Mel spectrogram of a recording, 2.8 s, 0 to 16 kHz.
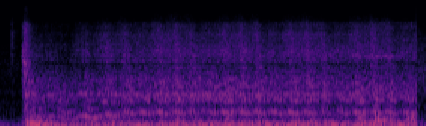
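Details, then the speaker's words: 1990 Ford F600 that had sat unused, in neutral, with carburetor issues: steady, strong cranking for about three seconds on a good battery, but the engine never catches; crank, no start. "a whole lot of nothing uh I can tell you one thing with batteries we put on this thing cuz it's just been sitting in here since we've moved it that sucker is a good battery cuz she just crank crank crank crank cranks"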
